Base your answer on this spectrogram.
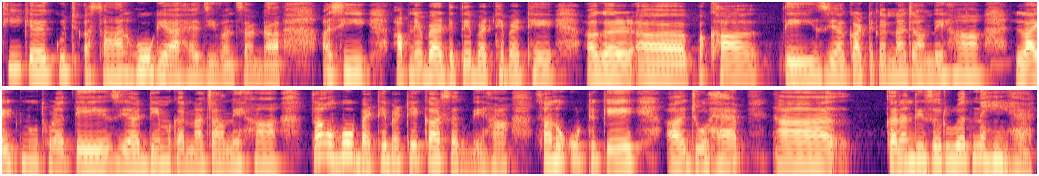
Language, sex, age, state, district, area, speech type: Punjabi, female, 30-45, Punjab, Jalandhar, urban, spontaneous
